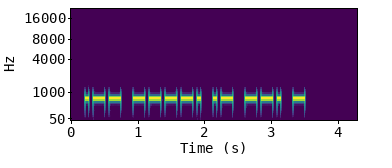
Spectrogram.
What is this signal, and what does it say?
Morse code, heard as a keyed tone, about 20 wpm, 700 Hz. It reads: W9AGT
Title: USA Callsign DE Callsign - 5 Characters - 20wpm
